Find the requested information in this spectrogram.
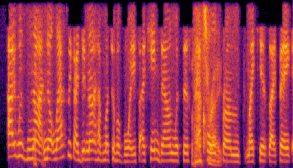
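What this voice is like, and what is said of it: Slightly nasal, congested voice. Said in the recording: “I sound a little nasally”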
